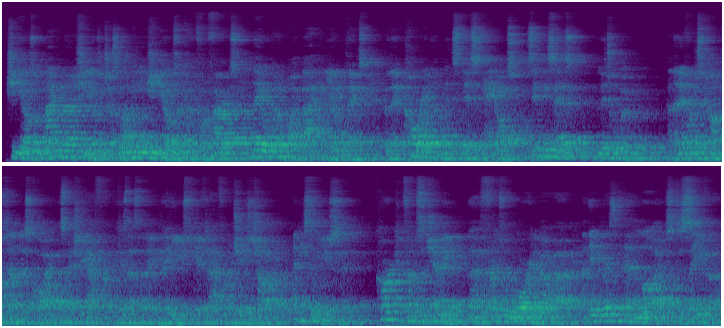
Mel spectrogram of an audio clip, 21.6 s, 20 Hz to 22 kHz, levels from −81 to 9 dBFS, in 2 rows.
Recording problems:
room echo; strong; dies away in 2.3 s
off-mic speech; far

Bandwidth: 17 kHz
